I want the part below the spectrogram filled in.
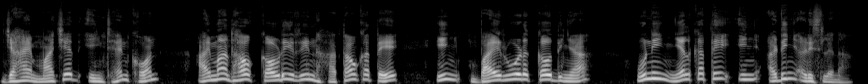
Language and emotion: Santali, disgusted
